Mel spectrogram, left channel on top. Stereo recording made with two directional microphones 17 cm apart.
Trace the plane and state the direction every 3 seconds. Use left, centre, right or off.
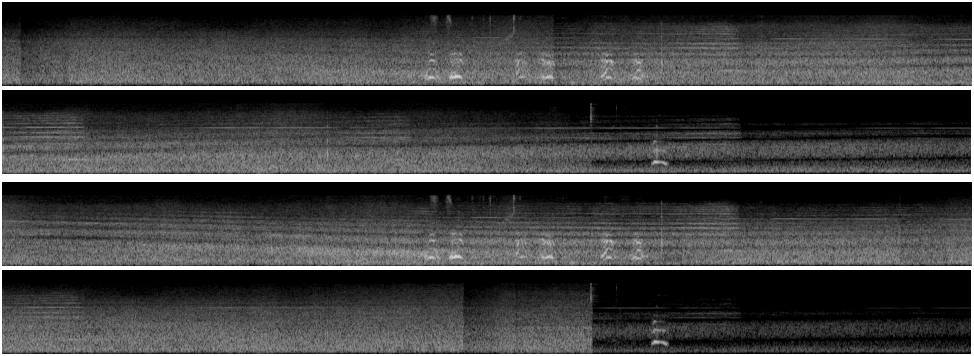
right, right, centre, left, left, left, left.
